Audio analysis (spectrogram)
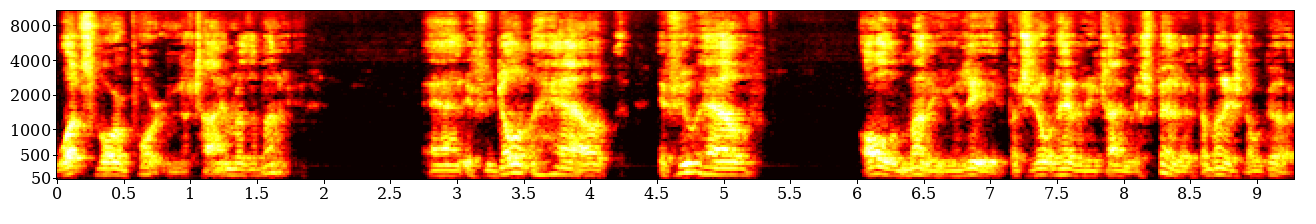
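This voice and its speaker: Somewhat breathy and at medium pitch, a man talks at a moderate pace with lively intonation and long, frequent pauses. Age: 80s+. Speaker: business consultant. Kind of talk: podcast interview. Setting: studio. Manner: halting, many repeated words.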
